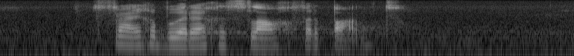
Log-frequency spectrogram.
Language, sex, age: Afrikaans, female, 19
